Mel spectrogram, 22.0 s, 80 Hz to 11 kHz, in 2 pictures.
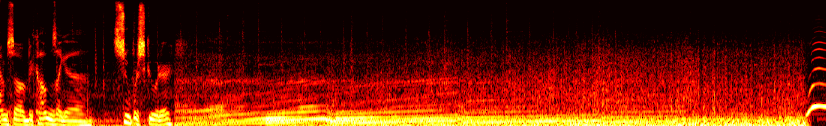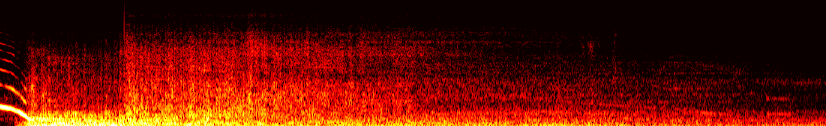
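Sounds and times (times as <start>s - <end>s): road noise: 0.0s - 12.7s, 15.1s - 22.0s
motorcycle engine revving: 2.3s - 10.5s
rushing wind: 5.8s - 20.8s.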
